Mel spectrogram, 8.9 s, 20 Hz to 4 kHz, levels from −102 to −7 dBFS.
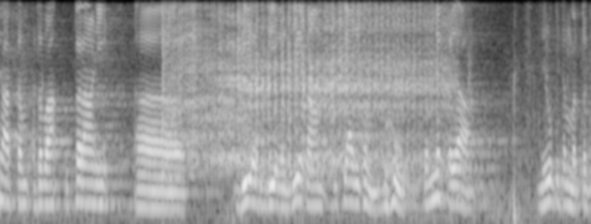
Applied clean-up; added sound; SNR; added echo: none; Coin (dropping); 4 dB; none.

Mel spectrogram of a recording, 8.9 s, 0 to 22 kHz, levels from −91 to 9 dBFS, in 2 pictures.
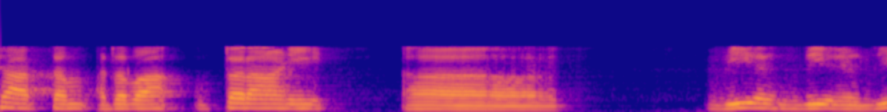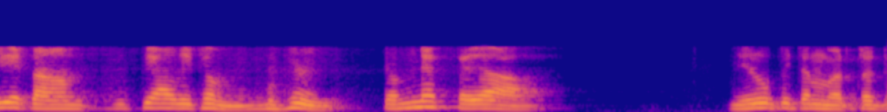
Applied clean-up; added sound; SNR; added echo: neural mask model DeepFilterNet 3.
